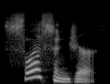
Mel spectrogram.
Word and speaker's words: Schlesinger: So we just say, instead of Schlesinger, we say Schlesinger. I said, one way to remember it is like S-L, like S-L, pretend there's no C-H there. And it's a soft G, like a J, not a GER.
